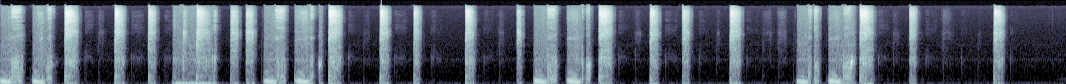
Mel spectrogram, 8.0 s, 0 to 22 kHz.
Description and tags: Beatbox 01 Loop 07a Complex@120bpm
Beatboxing recorded with a cheap webmic in Ableton Live and edited with Audacity.
The webmic was so noisy and was picking up he sounds from the laptop fan that I decided to use a noise gate.
A fairly complex beatbox rhythm.
I personally prefer the shorter version.
You will notice that there is a point where the noise gate opened ahead of the beat and some noise passes through. I think that actually adds character to the beat. Of course, you can remove that out with a sound editor, if you don't like it.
